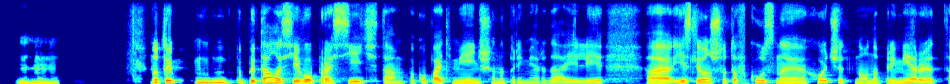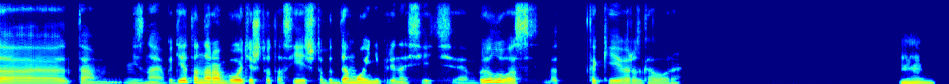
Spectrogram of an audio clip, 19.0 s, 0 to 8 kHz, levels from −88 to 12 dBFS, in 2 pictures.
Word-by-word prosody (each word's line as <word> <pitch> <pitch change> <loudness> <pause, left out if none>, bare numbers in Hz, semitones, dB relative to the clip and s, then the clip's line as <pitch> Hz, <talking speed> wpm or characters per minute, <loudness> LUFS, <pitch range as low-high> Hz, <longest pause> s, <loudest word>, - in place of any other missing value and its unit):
Мгм. 130 0 -4 0.9
Ну 145 0 +4
ты, 180 +3 +5
м, 180 -5 +2
попыталась 165 +3 +5
его 145 -1 +8
просить, 145 +1 +1
там, 125 -3 -3
покупать 140 0 +1
меньше, 135 -2 -2
например, 125 -2 -7
да, 140 +4 -3
или, 130 +1 -2 0.4
а, 130 -1 +6
если 155 -2 +2
он 150 -1 +5
что-то 155 +1 0
вкусное 150 -9 -1
хочет, 170 -2 -1
но, 140 -1 -3
например, 140 +5 +1
это, 120 -3 -3
там, 120 -2 -12
не 130 0 -20
знаю, 125 -1 -12
где-то 175 -1 -1
на 145 0 0
работе 140 0 +1
что-то - - -10
съесть, 130 -2 -7
чтобы 130 -1 -10
домой 135 0 -1
не 125 -1 -8
приносить, 120 -1 -14
э. 120 0 -20
Был 155 +11 -1
у 170 - +1
вас, 125 -1 -6
вот, - - -20 0.3
такие 120 -1 -8
разговоры? 120 +1 -14 2.2
Мгм. 130 0 -6
135 Hz, 135 wpm, -19 LUFS, 125-145 Hz, 2.2 s, его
